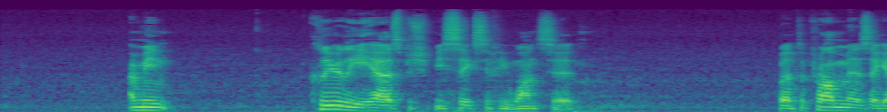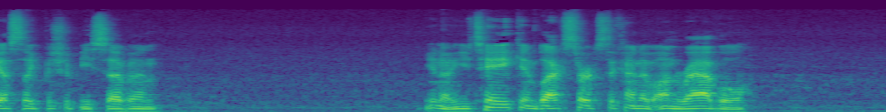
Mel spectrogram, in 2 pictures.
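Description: A man speaks calmly close to a microphone, in short bursts with pauses.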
